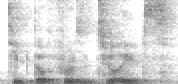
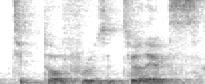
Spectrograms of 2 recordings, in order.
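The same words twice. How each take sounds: First: Playful fake anglophone accent; mock English accent. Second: English title in French accent. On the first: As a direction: show off a put-on English accent, slowly. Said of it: "je vous le refais". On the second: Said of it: "Avec mon accent qui s'améliore". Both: Shown as a demonstration.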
